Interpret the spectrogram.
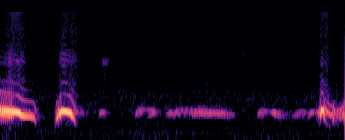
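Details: Deep coos of a spotted dove (cu gáy) in kích bổi thúc gù style for cooing duels. A long falling coo and an arched note, then soft low murmurs before a new phrase starts at the end.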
